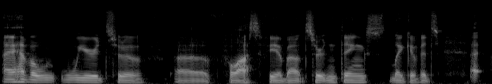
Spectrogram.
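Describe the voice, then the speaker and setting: A man's voice: low-pitched, fairly even intonation, normal speed, no room sound, clean studio sound. A man hosting a podcast in casual conversation, talking in a hesitant, rambling way that keeps qualifying itself. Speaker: podcast host. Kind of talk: casual chat about comics.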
